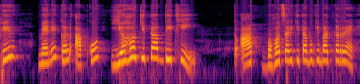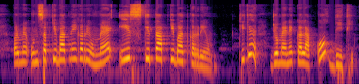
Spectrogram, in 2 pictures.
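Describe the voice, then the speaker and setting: Woman, teacher, textbook lesson, slow and patient, slightly high voice, stresses words in examples. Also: lively intonation. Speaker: Hindi teacher.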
